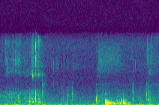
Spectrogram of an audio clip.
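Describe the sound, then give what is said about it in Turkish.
Someone takes a quiet sip of tea: a soft, brief slurp and wet mouth sounds against a hushed background, with no talking. “Şimdi bir yudum çay içeyim.”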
